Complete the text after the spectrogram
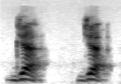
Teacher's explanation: huruf Jim ini sifatnya joher joher tuh maksudnya Eh ini ya tidak ada hembusan nafas jadi enggak ada ilmu sana pas dia nempel di langit-langit ja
